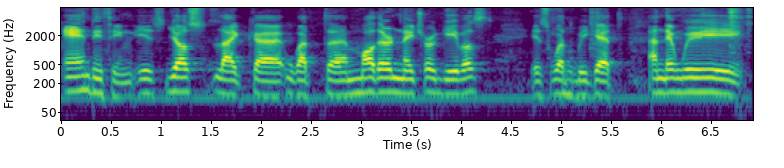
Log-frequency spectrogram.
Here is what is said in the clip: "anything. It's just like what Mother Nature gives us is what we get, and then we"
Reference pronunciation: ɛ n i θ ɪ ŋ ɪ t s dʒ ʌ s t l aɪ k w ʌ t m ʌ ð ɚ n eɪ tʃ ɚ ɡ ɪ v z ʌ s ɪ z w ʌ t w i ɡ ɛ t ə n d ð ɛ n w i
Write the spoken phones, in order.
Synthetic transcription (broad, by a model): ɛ n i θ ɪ ŋ ɪ t s dʒ ʌ s t l aɪ k w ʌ t m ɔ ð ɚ n eɪ tʃ ɚ ɡ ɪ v ʌ s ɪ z w ʌ t w i ɡ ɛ t ə n d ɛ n w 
